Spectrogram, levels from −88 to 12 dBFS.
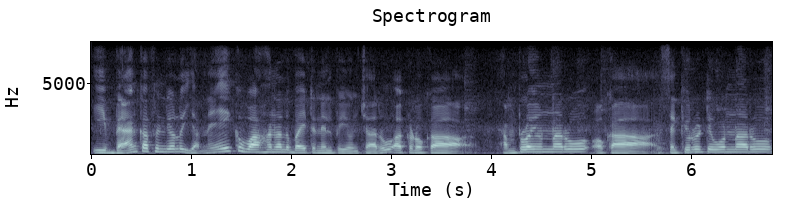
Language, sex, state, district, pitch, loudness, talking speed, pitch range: Telugu, male, Andhra Pradesh, Manyam, 165 Hz, -18 LUFS, 130 wpm, 125-185 Hz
